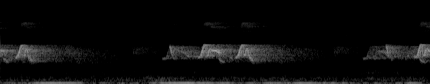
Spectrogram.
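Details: A Chuck-will's-widow calls nonstop, repeating rolling, whistled phrases that rise then dip, several times in quick succession over a low rumble of wind; the species is very vocal under certain light conditions and is often mistaken for a Whip-poor-will.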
